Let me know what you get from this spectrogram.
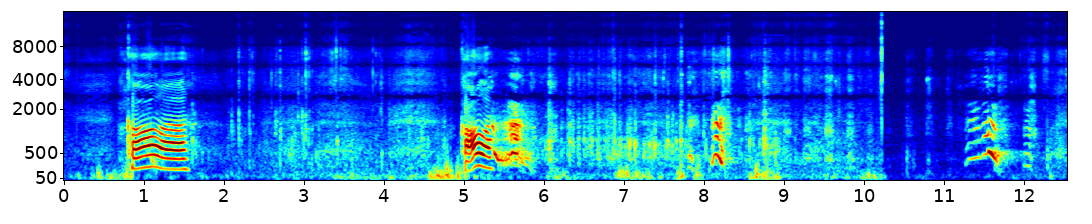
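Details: A white 12-year-old Alaskan Malamute opens with a wavering, yodelling howl-like call, then adds shorter rising and falling vocalizations, with a person talking in the background between the calls.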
